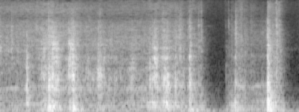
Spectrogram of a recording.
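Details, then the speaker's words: Honda CR-V power window before regulator replacement: stuttering, rattling whir in uneven bursts as the glass moves, then stops; the regulator cable was found frayed and torn up, near breaking. "so if your window just like is free up and down willy-nilly that's because this is broken and if it's making noise it's probably because it's starting"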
